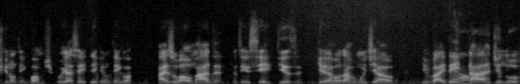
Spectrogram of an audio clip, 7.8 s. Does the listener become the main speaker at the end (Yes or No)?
No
